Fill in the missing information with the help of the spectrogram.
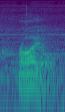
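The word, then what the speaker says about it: Krile: Uh, also I've heard the uh proper pronunciation is Kryle.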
